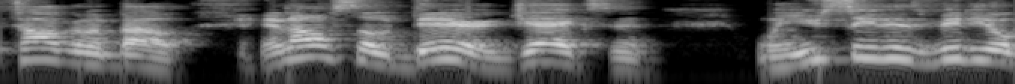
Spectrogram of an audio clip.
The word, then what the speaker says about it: Jaxn: life of Derek Jackson yes Jackson let me say it right because I used to say Jackson but it's sad that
